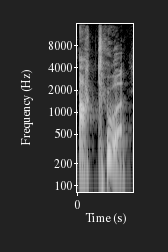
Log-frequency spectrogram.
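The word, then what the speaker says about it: Ahch-To: And you mispronounce it. It's Octua. Octua.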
